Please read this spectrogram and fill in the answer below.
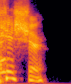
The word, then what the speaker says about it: pisher: Pisher is spelled P-I-S-H-E-R. Pisher.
